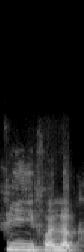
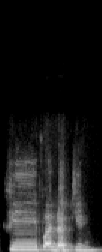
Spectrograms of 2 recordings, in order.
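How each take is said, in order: First: The last word ends on a stopped consonant. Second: The last word ends with a vowel ending. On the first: The speaker calls it right. "Tukar sukun. Dia akan bunyi fi, falak" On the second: The speaker calls it wrong. "tak boleh baca macam tu"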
